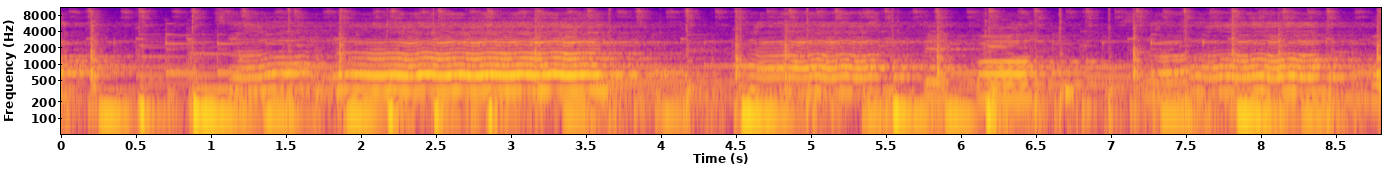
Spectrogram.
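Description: Javanese gamelan playing for a tayub dance: a kendang hand drum beats a steady pattern of deep strokes, about two a second, under struck bronze keys and gongs, with a voice singing a wavering, long-held melody over them.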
